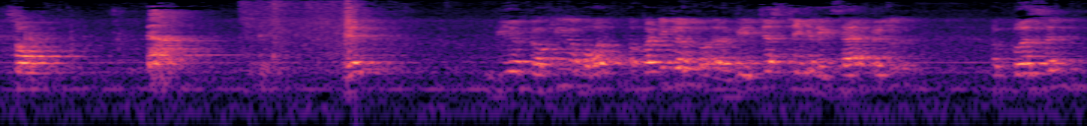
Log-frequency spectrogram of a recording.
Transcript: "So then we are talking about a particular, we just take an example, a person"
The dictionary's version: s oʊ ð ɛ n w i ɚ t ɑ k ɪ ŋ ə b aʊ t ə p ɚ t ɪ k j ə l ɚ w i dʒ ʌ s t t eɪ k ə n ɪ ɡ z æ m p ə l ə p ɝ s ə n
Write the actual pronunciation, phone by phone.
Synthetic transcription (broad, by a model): s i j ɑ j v i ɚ t ɑ k ɪ ŋ ə b aʊ t ə p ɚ t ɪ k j l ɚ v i dʒ ʌ s t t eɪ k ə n ɪ ɡ z æ m p ə l ə p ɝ s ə n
